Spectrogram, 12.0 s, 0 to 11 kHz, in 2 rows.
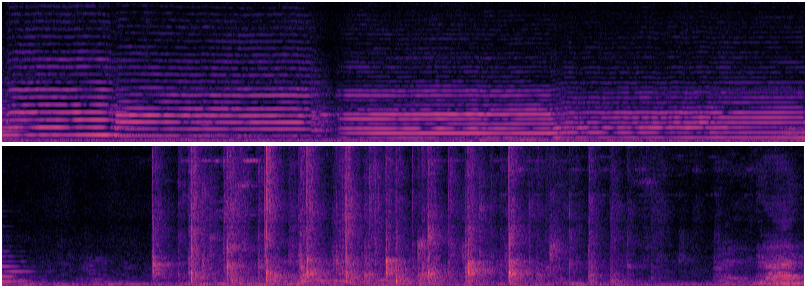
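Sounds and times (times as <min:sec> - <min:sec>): audience clapping: 0:07.1 - 0:11.3.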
